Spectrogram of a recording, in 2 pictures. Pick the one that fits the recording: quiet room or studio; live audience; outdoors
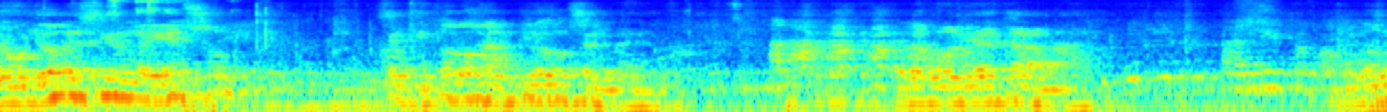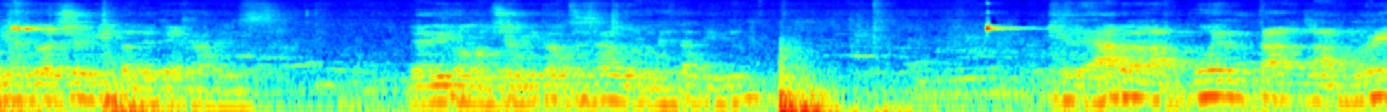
live audience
